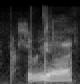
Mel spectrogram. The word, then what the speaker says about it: Ataraxia: After typing it incorrectly, it's Ataraxia.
